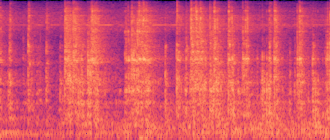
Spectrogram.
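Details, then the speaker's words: Lincoln MKZ AWD, noise on acceleration: rapid irregular metallic clicking and rattling from driveline; joints checked good, bad drive shaft carrier bearing suspected, whole drive shaft to be replaced. "Customer complained it was making noise on acceleration and that, and when they were driving around here hearing all kind of crazy sounds."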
